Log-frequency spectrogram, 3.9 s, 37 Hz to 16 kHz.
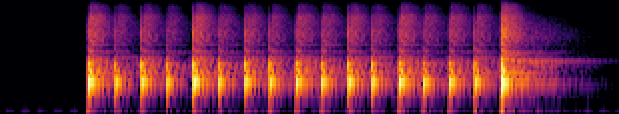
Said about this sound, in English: Now, I'm going to bring both my hands down to the snare and play 16th notes.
